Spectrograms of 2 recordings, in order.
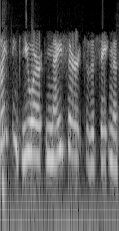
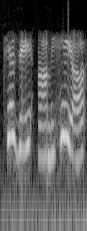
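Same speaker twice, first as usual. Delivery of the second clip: higher-pitched, British-tinged Southern drawl; bad Southern accent; 4 semitones higher, much slower than usual. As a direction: imitate a child's hammy Southern-belle audition. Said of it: "doing this southern accent, sort of Britishy".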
